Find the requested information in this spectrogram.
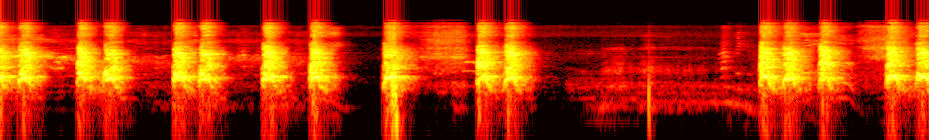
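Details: Female labrador retriever reacting to a cat on a computer screen with rapid loud barks, roughly two per second in bursts, a brief pause with faint sounds, then another volley of barking.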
